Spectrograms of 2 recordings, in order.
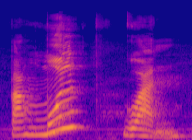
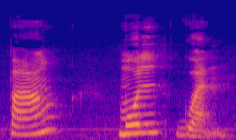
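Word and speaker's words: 박물관: Pero ang kanyang bigkas yan pangmul guan. Okay. Kasi nga yung rule natin kapag kiok sinundan po ng mium magiging ng sound daw po si Kiyok. So magiging pang Molwan.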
